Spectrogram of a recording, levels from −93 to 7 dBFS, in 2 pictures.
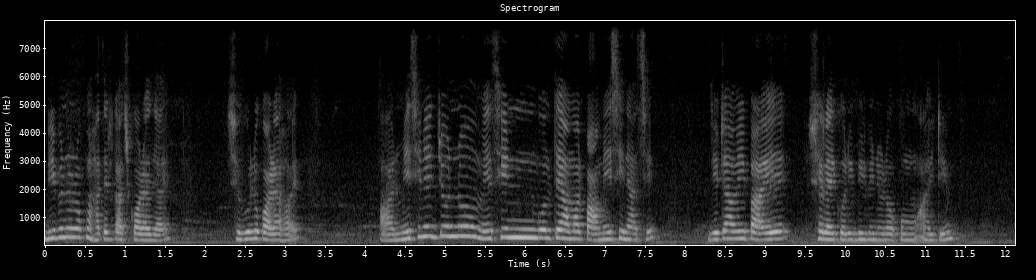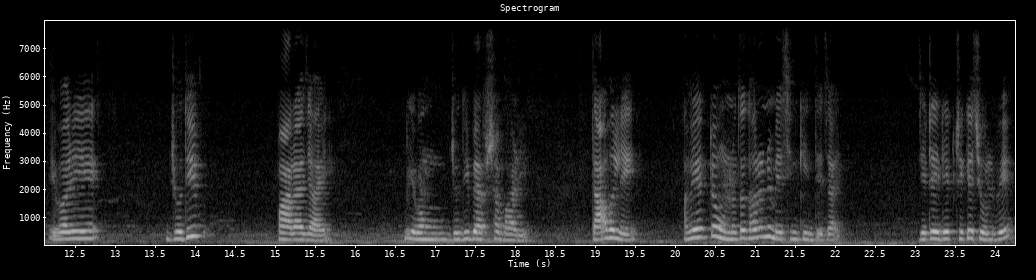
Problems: constant background noise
